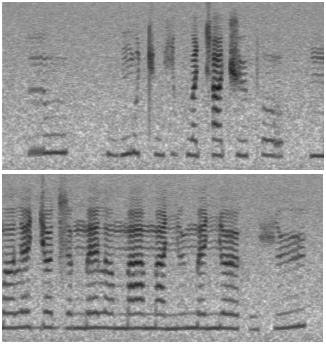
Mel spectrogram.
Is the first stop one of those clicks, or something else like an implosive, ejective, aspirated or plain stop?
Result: implosive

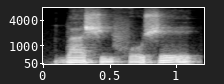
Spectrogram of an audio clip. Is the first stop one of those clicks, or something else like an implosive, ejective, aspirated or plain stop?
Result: plain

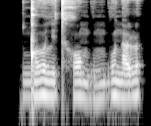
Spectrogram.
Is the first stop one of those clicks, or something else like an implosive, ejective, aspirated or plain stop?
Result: click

